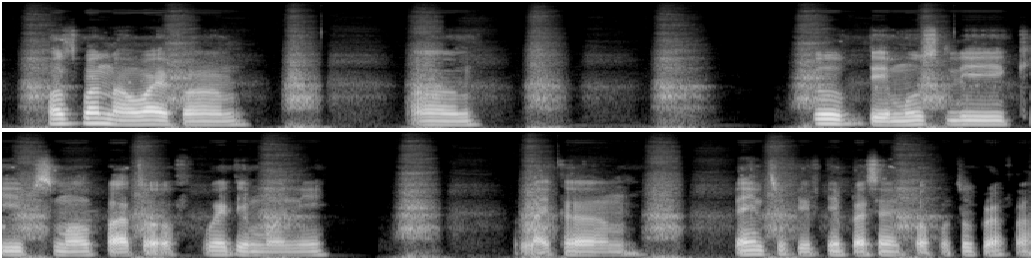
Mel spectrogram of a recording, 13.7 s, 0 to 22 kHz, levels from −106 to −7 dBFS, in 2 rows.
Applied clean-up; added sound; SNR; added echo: none; Breathing; 17 dB; none.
